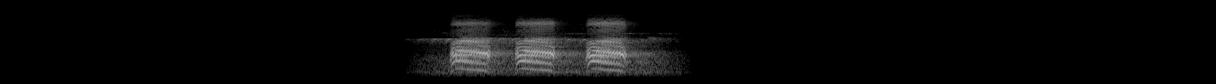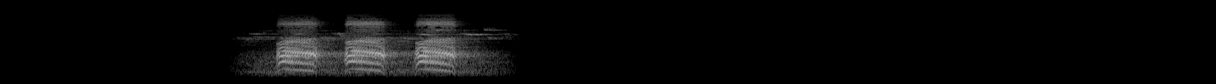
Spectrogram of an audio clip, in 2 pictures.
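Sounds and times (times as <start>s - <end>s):
crow-like bird cawing: 4.4s - 6.6s, 14.9s - 17.0s.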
